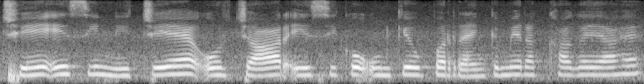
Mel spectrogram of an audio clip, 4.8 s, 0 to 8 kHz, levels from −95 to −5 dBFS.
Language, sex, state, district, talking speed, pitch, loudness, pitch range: Hindi, female, Haryana, Charkhi Dadri, 185 wpm, 230 Hz, -14 LUFS, 220-235 Hz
